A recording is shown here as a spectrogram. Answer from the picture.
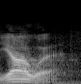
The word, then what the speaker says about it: Yahweh: But the word is Jehovah, or as some think it should be pronounced, Yahweh.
